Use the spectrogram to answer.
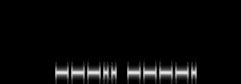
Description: Morse code, heard as a keyed tone, about 30 wpm, 550 Hz. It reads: 89
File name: Ultimate Word List / 30WPM Ultimate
